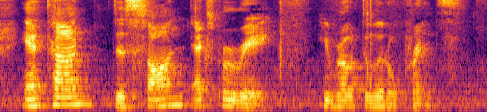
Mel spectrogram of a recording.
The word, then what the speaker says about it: Saint-Exupéry: I looked up the phonetic spelling, phonetic pronunciation. Anton de Saint-Exupéry.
